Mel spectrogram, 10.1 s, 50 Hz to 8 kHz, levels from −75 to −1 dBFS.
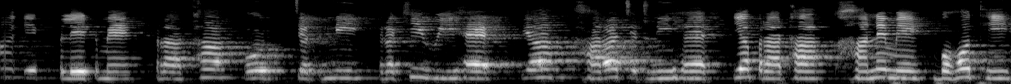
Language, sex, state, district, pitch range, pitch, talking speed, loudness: Hindi, female, Bihar, Saran, 250-290 Hz, 265 Hz, 125 wpm, -20 LUFS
